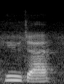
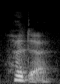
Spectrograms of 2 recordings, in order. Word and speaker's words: Huda: how to pronounce this it's not Huda it's someone said it's like a hood on your jumper Hooda great way to remember it uh this is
